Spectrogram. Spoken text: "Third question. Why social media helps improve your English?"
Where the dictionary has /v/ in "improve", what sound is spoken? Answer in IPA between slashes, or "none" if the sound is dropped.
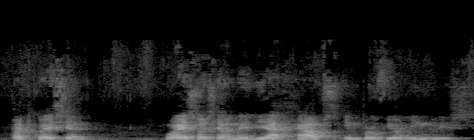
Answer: /f/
